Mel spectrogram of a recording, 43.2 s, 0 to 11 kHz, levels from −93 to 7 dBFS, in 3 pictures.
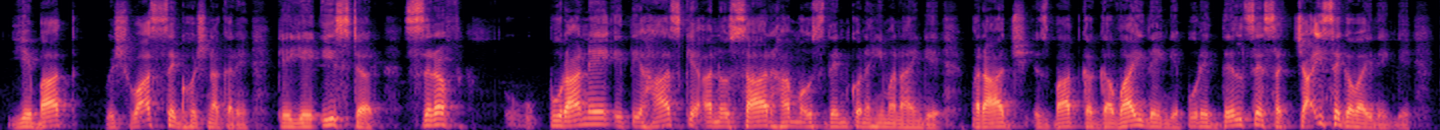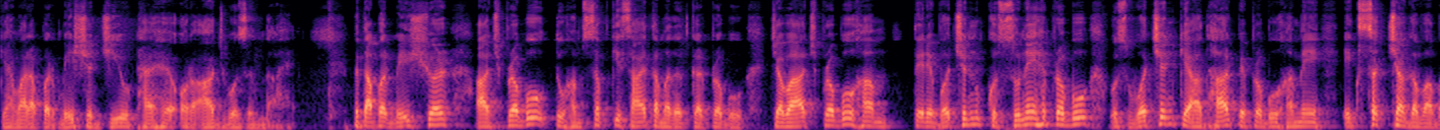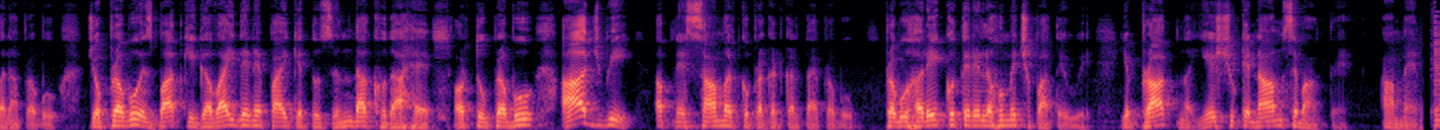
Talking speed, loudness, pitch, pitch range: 170 wpm, -20 LUFS, 110 Hz, 95-130 Hz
